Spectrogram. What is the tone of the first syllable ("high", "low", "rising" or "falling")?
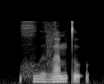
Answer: low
